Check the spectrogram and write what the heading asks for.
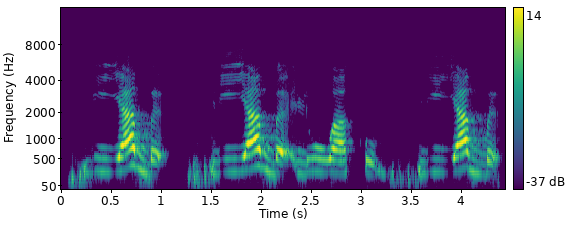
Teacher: Huruf ba kat sini keadaannya mati. Ada tanda sukun kan? Okay. Bila mati, dia ada lantunan.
